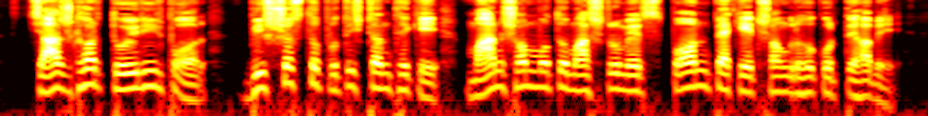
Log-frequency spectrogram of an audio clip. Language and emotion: Bengali, neutral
